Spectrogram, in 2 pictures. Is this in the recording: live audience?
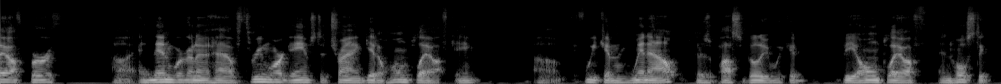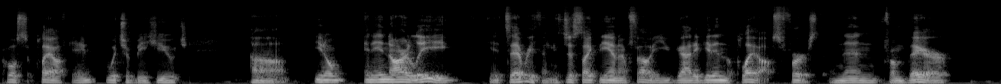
no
